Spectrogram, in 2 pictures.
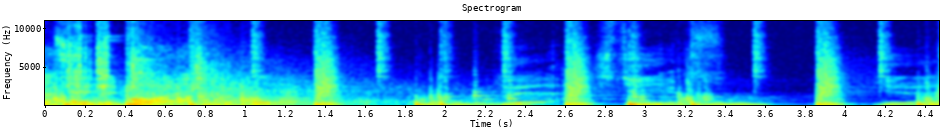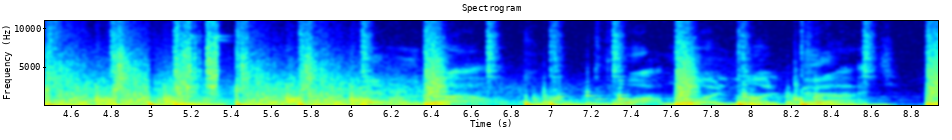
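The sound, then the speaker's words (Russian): Loud, rapid bursts of gunfire crack out again and again over a thumping low bass rhythm, the shots sharp, packed densely across the whole stretch with no talking. “Слышишь выстрелы, будь на чеку.”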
